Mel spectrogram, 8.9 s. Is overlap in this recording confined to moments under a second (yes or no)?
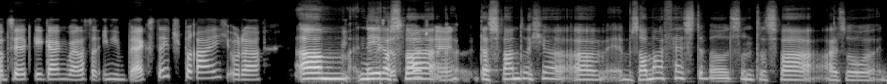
no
